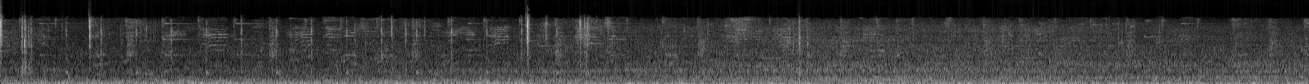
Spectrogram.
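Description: Inside-cabin road and engine noise of a car driving: a steady low rumble with scattered light clicks and rattles. About six seconds in, a faint rising engine note comes in as the car speeds up.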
